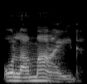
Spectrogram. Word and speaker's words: Olamide: Olamid was pronounced as ola amide.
